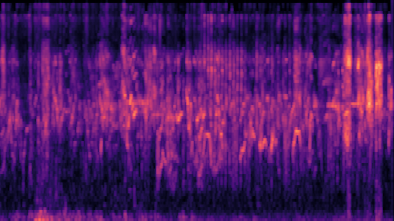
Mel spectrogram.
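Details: Pet budgerigars chattering together, a dense overlapping stream of scratchy warbles, squeaks and short whistled notes, with a faint low thump near the start.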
